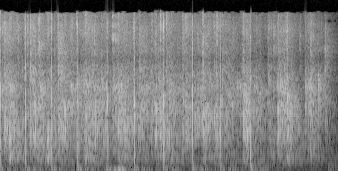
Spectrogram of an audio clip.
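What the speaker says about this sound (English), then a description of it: "I'm clapping for you." An audience at a space medicine summit lecture breaks into applause, a dense burst of many hands clapping in a hall that fades slightly toward the end.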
